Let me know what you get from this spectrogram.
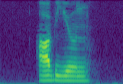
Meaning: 1. vigour, enthusiasm 2. ardour
- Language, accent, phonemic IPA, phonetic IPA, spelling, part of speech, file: Armenian, Eastern Armenian, /ɑˈvjun/, [ɑvjún], ավյուն, noun, Hy-ավյուն.ogg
